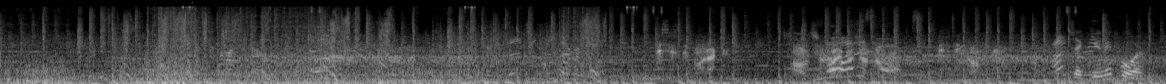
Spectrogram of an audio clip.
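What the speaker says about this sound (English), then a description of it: "Clancy, we are opening fire at hostiles." Combat units opening fire on hostiles in Tom Clancy's EndWar, a sustained din of distant and near gunfire and crashes layered with radio chatter and battle noise throughout.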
